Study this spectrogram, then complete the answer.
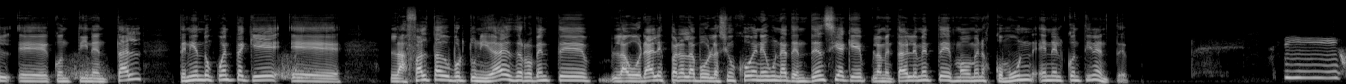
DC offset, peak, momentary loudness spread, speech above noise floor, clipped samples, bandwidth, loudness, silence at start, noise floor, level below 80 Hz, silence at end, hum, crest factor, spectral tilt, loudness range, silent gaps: under 0.1%; -2 dBFS; 6 LU; 45 dB; under 0.1%; 15 kHz; -20 LUFS; 0 s; -65 dBFS; -56 dBFS; 0 s; none; 18 dB; -6 dB/octave; 4 LU; none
